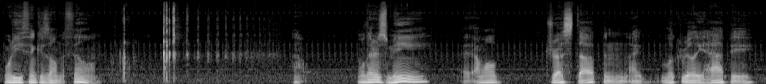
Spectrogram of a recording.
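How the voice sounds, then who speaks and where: A man playing a devoted, earnest young boyfriend in an intimate audio roleplay, speaking haltingly with stammers. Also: low-pitched, background noise. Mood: curious, amazed. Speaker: voice actor.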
